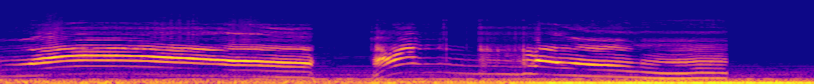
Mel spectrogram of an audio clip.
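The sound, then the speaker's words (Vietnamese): A black cat sitting on a house roof yowls like a crying child, giving a few long, wavering, harmonic howls with short gaps between them over a low background rumble. “con mèo ngồi chồm hổm trên nóc nhà, nó ngước cái đầu lên trời rồi kêu lên những tiếng như là tiếng khóc của trẻ con.”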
